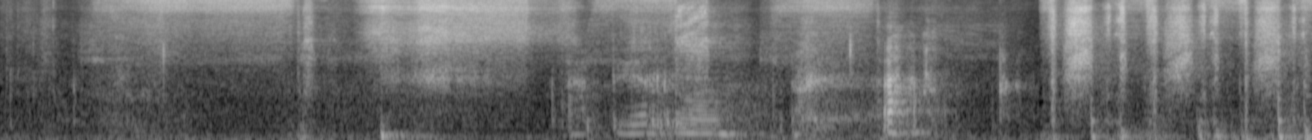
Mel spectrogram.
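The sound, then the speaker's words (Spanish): Airy hissing strokes from a small hand pump inflating a pastel-coloured balloon, mixed with squeaky rubbery rubbing of the balloon, turning into quick rhythmic pumping bursts near the end. “Yo he visto que los payasos estiran sus globos antes de inflarlos. Y compré una bombita y todo.”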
